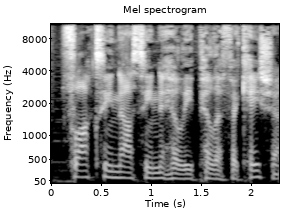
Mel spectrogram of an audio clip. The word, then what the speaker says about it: floccinaucinihilipilification: Flocken notional pilification. Here's how you say the word. floccinaucinihilipilification Oh, shut up.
